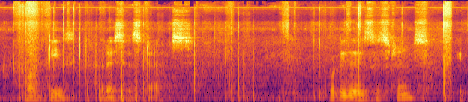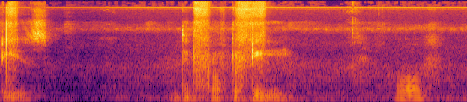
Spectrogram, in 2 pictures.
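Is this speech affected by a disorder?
No.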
